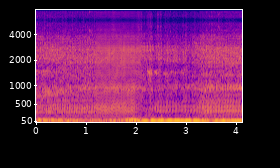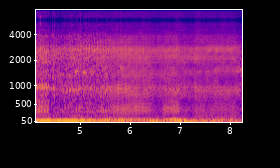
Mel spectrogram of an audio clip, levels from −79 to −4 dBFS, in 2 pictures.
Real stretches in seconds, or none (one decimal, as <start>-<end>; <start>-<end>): 0.0-1.2; 2.1-5.6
